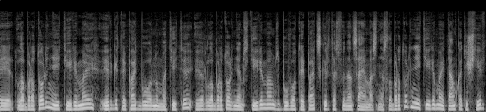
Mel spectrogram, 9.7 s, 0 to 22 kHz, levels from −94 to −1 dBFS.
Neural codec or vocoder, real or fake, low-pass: none; real; 14.4 kHz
